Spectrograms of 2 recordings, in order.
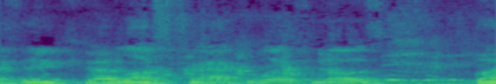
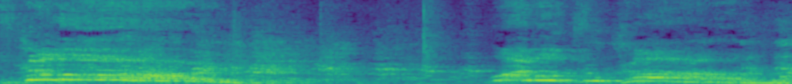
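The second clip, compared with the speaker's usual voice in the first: Adam Sandler impression; 13 semitones higher, much slower than usual. Comic mimicking Adam Sandler to his wife in bed, high whiny yell. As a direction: whine it out like a goofy Sandler character. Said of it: "I'm gonna do Adam Sandler".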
